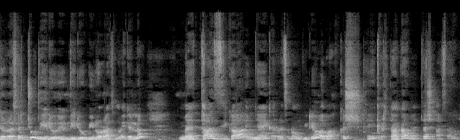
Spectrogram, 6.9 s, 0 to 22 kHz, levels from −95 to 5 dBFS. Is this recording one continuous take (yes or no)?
yes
